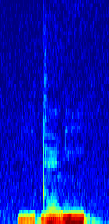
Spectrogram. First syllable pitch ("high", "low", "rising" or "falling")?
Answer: low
